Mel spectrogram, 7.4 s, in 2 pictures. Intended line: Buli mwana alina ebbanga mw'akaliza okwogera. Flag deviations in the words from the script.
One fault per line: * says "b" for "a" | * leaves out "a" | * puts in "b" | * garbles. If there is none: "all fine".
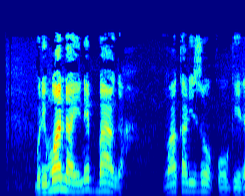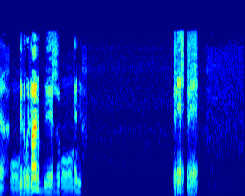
* garbles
